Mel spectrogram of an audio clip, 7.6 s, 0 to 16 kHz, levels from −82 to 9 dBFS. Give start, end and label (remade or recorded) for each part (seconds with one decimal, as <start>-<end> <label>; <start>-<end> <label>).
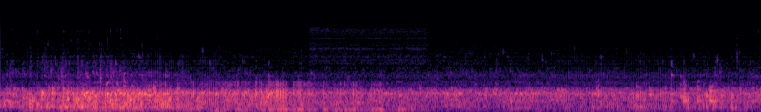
0.0-1.5 recorded; 1.5-2.2 remade; 2.2-5.6 recorded; 5.6-6.9 remade; 6.9-7.6 recorded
